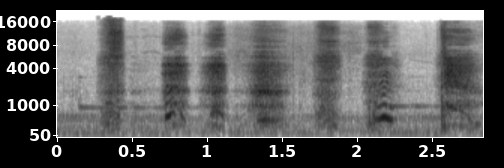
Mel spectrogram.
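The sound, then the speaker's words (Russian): A voice imitates a girl crying: a steady series of about seven breathy, gasping sobs, fairly loud, with short pauses between them and no talking. “Влезла она на березку, плачет.”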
